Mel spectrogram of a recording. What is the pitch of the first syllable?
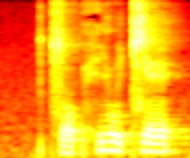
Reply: low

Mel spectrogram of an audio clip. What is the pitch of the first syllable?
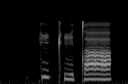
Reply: high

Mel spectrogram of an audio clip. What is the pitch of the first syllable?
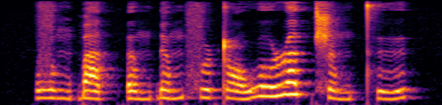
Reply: low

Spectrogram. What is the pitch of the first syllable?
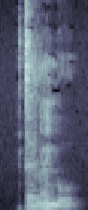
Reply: low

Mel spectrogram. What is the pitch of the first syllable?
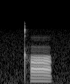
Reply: high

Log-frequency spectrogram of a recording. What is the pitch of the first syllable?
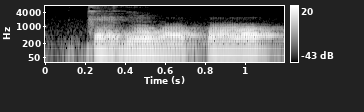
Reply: low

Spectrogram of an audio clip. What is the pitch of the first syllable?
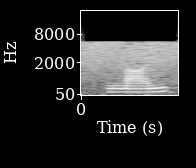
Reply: rising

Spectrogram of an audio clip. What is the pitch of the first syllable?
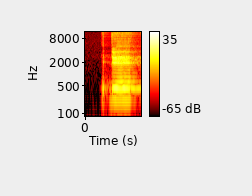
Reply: high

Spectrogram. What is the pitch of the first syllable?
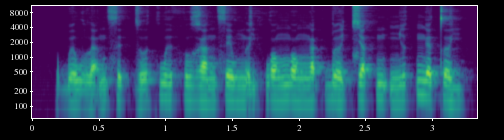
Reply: low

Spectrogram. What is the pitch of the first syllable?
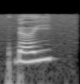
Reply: rising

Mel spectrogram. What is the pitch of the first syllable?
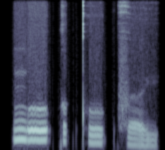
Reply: high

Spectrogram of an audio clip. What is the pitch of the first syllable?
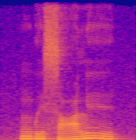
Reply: high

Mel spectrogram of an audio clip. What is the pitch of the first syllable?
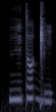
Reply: low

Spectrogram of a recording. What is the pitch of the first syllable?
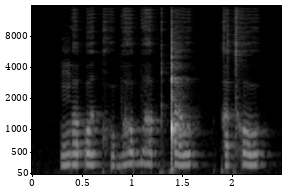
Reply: rising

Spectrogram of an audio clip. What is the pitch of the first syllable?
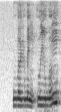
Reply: low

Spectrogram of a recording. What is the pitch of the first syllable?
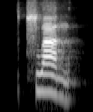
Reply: falling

